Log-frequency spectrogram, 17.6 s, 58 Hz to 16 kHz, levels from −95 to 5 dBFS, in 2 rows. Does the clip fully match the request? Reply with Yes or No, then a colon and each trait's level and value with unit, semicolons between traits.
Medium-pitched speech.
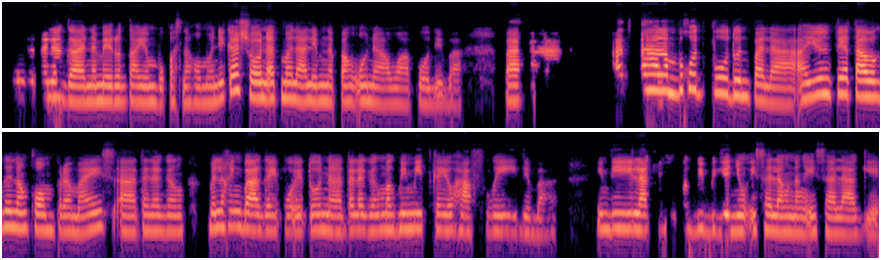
No: high, 200 Hz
